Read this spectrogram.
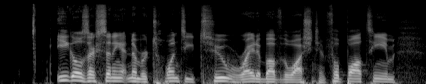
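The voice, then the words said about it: Hoarse, strained voice. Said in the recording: “I'm like losing my voice here.”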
